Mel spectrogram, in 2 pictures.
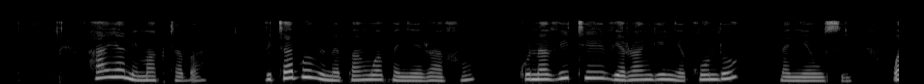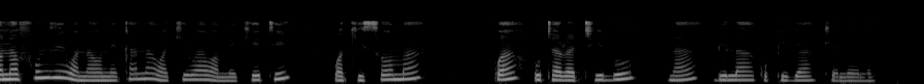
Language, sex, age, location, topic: Swahili, female, 25-35, Nairobi, education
